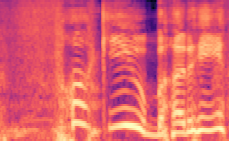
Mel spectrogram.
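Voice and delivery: high, indignant mock retort; mock outrage. To the game master's email, a high mock outraged retort. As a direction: fire it back, high and offended. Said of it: "I'm like".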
